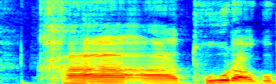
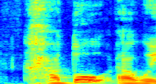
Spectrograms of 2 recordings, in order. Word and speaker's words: 가도: 그러면 아가 두 개 다 살아있다면 우리가 가아도라고 발음해야 될 텐데 가도라고 얘기를 하고 있으니까 아 두 개 중에 하나가 빠진 거예요.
